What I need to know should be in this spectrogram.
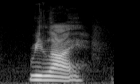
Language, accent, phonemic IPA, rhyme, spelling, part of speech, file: English, US, /ɹɪˈlaɪ/, -aɪ, rely, verb, En-us-rely.ogg
- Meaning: 1. To trust; to have confidence in 2. To depend; to be dependent upon 3. To be intellectually contingent from; to stem from 4. To fasten, fix, attach 5. To bring together again; to rally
